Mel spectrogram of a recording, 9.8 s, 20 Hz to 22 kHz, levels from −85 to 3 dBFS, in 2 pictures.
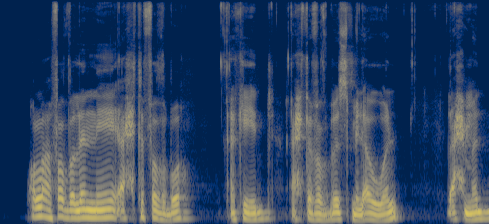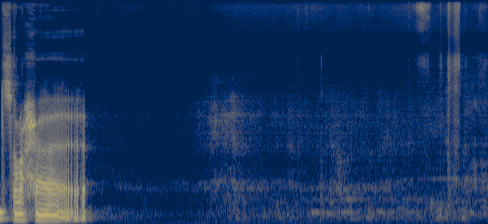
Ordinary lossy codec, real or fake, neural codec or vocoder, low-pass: none; real; none; none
